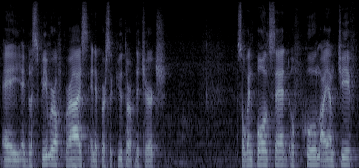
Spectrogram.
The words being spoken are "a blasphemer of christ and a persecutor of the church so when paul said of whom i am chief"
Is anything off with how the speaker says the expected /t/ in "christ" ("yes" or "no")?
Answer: no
